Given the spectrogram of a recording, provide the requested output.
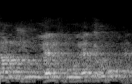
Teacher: فنقول يرجو يلهو يدعو هكذا بواو ساكنه باعتبار ان فيها ضمه مقدره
